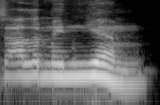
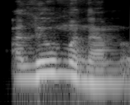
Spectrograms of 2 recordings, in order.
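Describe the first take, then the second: First: Five syllables, with the stress on the third. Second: Four syllables, with the stress on the second. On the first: The speaker calls it right. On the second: The speaker calls it wrong.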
